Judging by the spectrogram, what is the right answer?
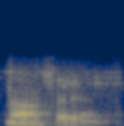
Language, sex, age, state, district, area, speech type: Telugu, male, 30-45, Andhra Pradesh, Chittoor, urban, conversation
